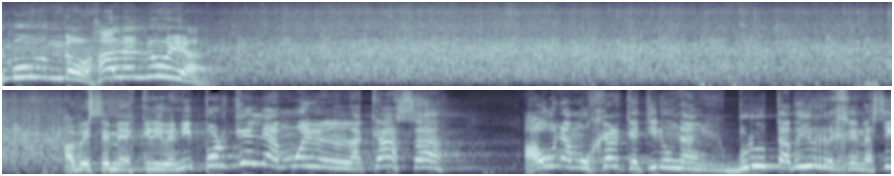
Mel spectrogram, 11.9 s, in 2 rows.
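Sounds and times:
crowd clapping: 0.0 - 7.0
speech: 0.5 - 1.5, 6.3 - 11.8.

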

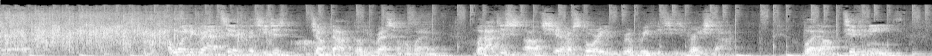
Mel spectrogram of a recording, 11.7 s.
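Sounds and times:
audience applause: 0.0 - 3.4
speech: 2.1 - 9.3, 10.0 - 11.4.

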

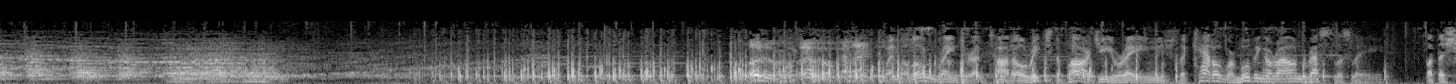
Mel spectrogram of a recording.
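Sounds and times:
galloping horse hoofbeats sound effect in a western radio drama: 0.1 - 14.5
speech: 10.0 - 14.5.

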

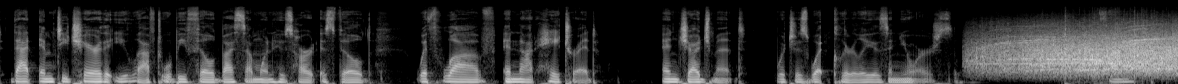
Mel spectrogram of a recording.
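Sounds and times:
speech: 0.1 - 6.0, 6.6 - 10.2, 11.1 - 11.5
applause clapping: 9.6 - 11.7.

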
